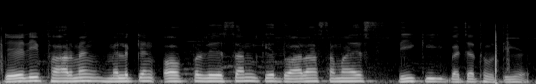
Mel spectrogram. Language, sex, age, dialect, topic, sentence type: Hindi, male, 25-30, Awadhi Bundeli, agriculture, statement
